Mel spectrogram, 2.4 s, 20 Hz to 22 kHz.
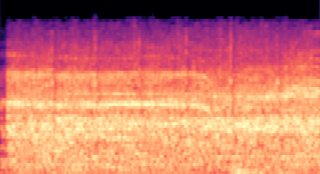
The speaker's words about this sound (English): No, don't give me any applause for that. Come on, that was 2 seconds of content. That wasn't even 2 seconds. Don't applaud that.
